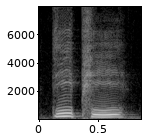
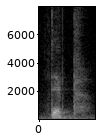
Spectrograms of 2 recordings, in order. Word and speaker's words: dp: dimensions is the density independent pixel pronounced DP or dip DP is an abstract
